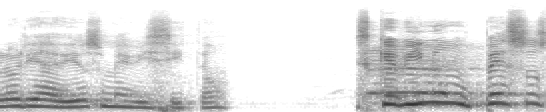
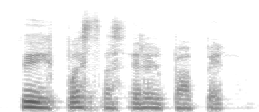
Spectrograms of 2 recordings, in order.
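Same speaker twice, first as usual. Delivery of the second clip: quiet surrender; 5 semitones lower, 9 dB quieter than usual. Retold or imitated. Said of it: "Y lo logré decir".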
